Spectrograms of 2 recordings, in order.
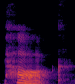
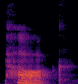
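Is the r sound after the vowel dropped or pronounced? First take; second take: dropped; dropped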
